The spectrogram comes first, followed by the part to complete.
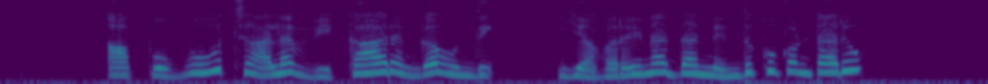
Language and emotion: Telugu, disgusted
